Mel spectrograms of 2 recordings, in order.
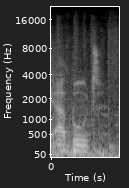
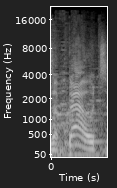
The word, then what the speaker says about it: about: in Canada possibly, but no one from Canada would say aboot. That's just not a correct way to say the word. What we do say is about, but the way we say about like sounds different to you.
